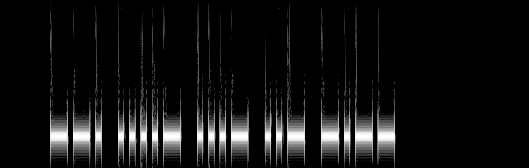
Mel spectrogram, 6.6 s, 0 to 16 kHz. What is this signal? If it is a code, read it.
Morse code, heard as a keyed tone, about 17 wpm, 700 Hz. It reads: G4VUY
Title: DXCC-100 Call Signs - 5 Characters - 17wpm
